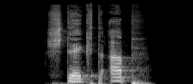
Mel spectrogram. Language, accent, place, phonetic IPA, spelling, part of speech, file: German, Germany, Berlin, [ˌʃtɛkt ˈap], steckt ab, verb, De-steckt ab.ogg
- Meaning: inflection of abstecken: 1. third-person singular present 2. second-person plural present 3. plural imperative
